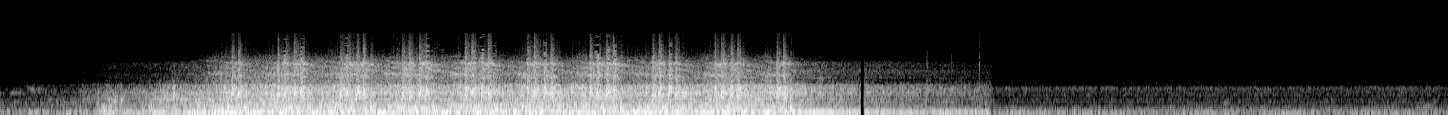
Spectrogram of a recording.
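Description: A train passing at speed: a rush that builds about a second in, then a loud stretch of about six seconds with a regular clickety-clack of wheels over rail joints about twice a second, before it drops away near ten seconds.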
